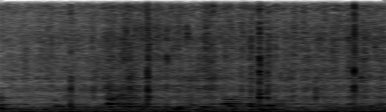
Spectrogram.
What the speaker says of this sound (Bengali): আদাটাকে আমি কয়েক মিনিট ভেজে নেব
